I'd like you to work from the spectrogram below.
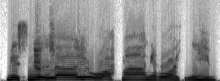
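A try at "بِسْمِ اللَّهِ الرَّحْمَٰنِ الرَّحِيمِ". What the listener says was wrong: Ya, rahim. Bapak, pengucapan rahim lebih tipis lagi. Ya, pengucapannya rahim. Bismillahirrahmanirrahim.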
